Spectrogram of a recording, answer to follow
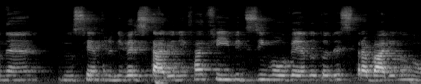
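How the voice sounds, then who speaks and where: Against audible room echo, a woman with a fairly high pitch speaks at a moderate pace in a monotone, flat way. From southern Brazil (Rio Grande do Sul). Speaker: psychologist. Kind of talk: podcast interview.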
